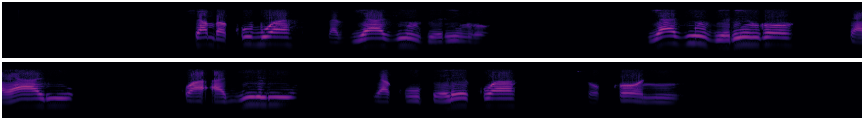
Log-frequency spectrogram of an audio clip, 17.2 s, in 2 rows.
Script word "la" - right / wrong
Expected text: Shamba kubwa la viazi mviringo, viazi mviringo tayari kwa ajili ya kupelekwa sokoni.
right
